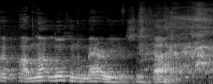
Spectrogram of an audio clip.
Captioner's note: laughter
